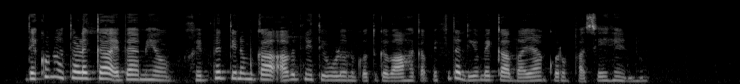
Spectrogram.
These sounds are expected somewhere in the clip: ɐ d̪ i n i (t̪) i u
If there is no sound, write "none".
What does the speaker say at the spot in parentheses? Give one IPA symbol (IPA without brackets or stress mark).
t̪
